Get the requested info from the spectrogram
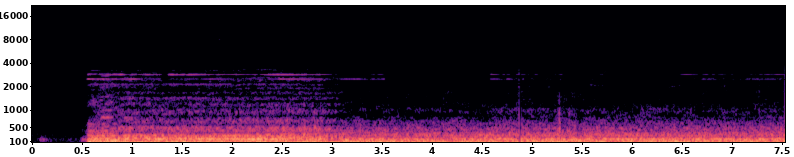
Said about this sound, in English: No wonder there's so much traffic.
